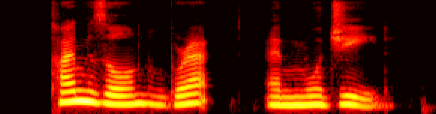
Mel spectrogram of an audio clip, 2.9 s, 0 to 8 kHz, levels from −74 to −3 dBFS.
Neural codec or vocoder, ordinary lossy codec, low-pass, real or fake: codec, 16 kHz, 0.5 kbps, FunCodec, trained on LibriTTS, 25 frames a second; none; none; fake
